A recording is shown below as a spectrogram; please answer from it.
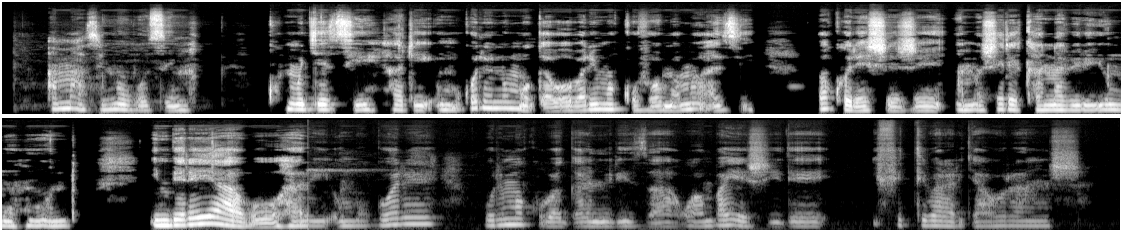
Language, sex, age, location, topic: Kinyarwanda, female, 25-35, Kigali, health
